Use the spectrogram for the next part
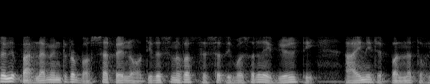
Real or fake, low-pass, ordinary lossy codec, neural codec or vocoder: fake; 3.6 kHz; none; codec, 16 kHz, 0.5 kbps, FunCodec, trained on LibriTTS, 25 frames a second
